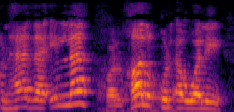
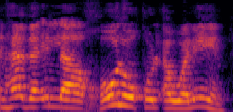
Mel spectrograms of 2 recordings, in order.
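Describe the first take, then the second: First: The word is said khalq, with one syllable. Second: The word is said khuluq, with two syllables. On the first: It refers to the lies of the ancients. "ابن كثير وابو عمرو والكسائي يقولوا" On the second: It refers to the customs of the ancients. "نافع وابن عامر وحمزة وعاصم يقولوا إيه؟"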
